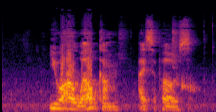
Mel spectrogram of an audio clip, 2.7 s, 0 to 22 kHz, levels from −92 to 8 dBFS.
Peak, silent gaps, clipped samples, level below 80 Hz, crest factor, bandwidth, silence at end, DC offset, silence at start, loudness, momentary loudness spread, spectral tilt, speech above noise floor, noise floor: 0 dBFS; none; under 0.1%; -50 dBFS; 16 dB; 11 kHz; 0.3 s; under 0.1%; 0.6 s; -15 LUFS; 15 LU; -6 dB/octave; 31 dB; -46 dBFS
